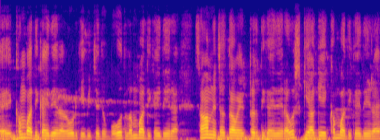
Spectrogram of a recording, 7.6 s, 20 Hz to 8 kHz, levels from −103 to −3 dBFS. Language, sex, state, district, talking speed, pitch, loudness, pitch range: Hindi, male, Rajasthan, Bikaner, 260 wpm, 145 Hz, -20 LUFS, 140-155 Hz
